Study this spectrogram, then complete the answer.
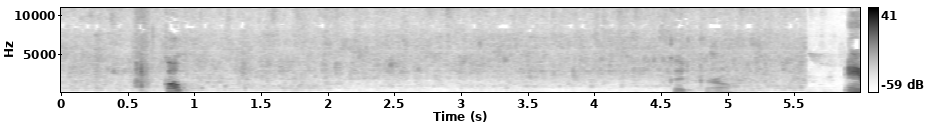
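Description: A small dog barks nearby.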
